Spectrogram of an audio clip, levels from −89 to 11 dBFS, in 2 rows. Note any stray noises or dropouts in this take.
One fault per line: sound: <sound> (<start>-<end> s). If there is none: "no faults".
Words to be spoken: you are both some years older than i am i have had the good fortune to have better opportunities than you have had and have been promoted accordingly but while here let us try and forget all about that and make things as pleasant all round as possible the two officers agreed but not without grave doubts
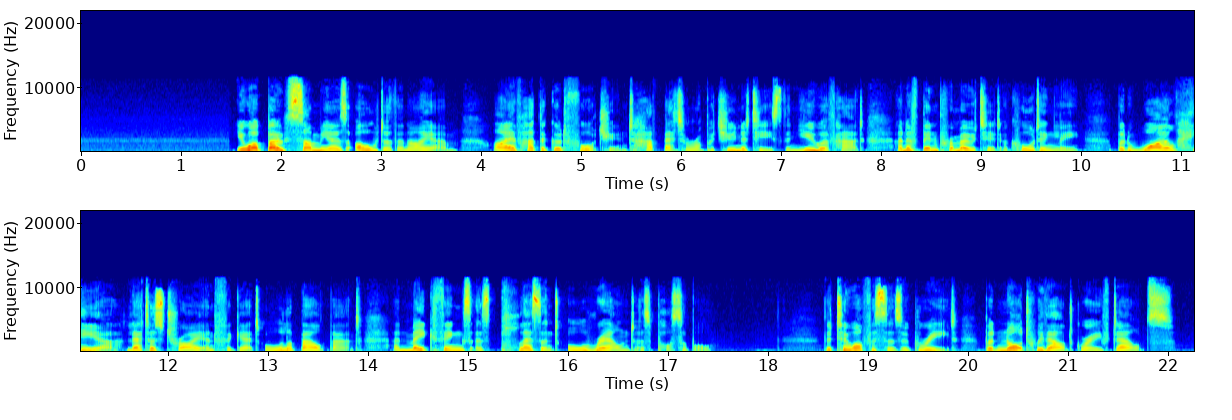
no faults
